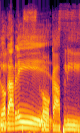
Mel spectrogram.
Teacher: So a little bit of vocal fry going on.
